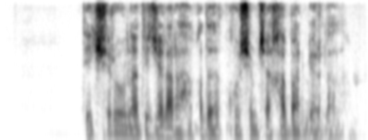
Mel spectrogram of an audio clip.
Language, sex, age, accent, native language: Uzbek, male, 18-24, Andijon, Uzbek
